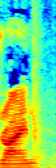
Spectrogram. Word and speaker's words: Ryan: Well, my name is Ryan, and begins with R-Y-A-N, and it rhymes with Brian, and I'm fierce like a lion, and I'm flying to the skies.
